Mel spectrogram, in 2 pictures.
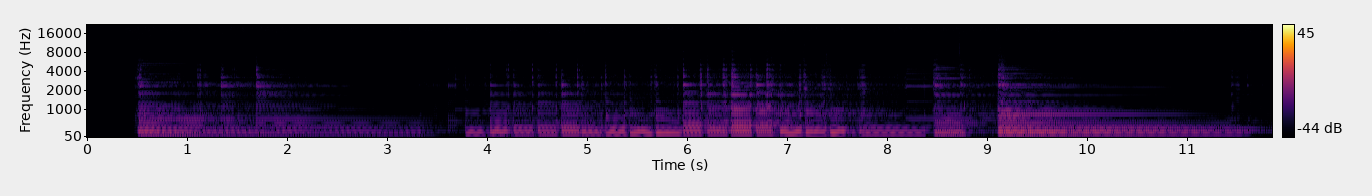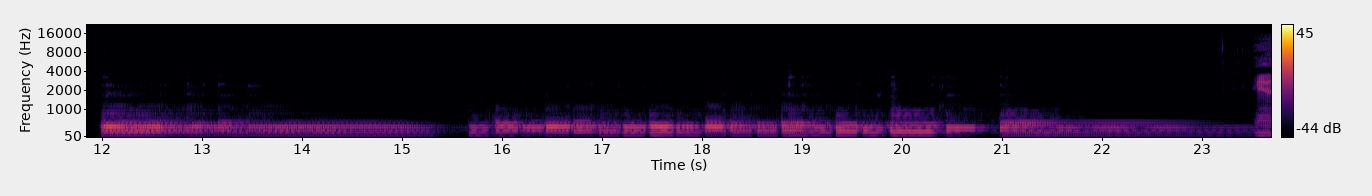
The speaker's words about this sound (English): that was a comparison between a clean guitar sound and the sound from an amplifier with built in reverb.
